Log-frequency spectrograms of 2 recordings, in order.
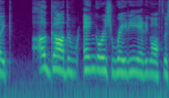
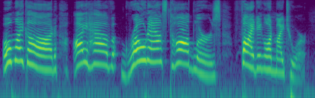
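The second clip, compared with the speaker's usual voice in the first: louder, slow, disbelieving oh my God; exasperated outburst; 4 semitones higher, 10 dB louder, slower than usual. Retold or imitated. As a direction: vent at the grown-ass toddlers. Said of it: "And I'm like".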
